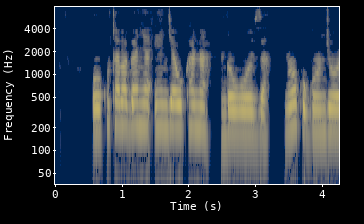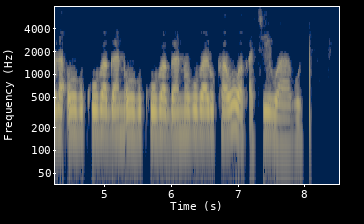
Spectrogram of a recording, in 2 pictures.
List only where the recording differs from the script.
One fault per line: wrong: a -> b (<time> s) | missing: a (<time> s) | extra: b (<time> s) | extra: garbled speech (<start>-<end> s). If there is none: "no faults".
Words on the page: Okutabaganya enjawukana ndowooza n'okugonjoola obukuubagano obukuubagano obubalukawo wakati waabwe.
no faults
